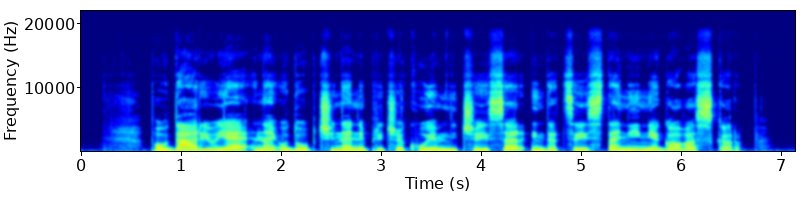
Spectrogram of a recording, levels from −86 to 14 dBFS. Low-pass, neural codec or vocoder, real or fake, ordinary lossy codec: 19.8 kHz; none; real; none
